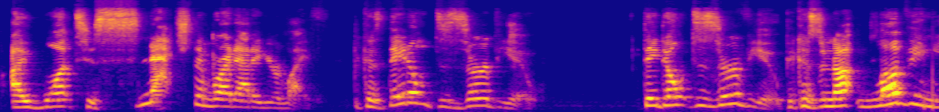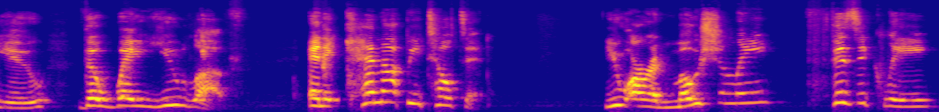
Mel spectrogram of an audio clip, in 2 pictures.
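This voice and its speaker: Emphatic woman host with a higher voice. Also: a bit bright. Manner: emphatic, repeats phrases for weight, blunt with mild swearing. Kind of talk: heartfelt group conversation.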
